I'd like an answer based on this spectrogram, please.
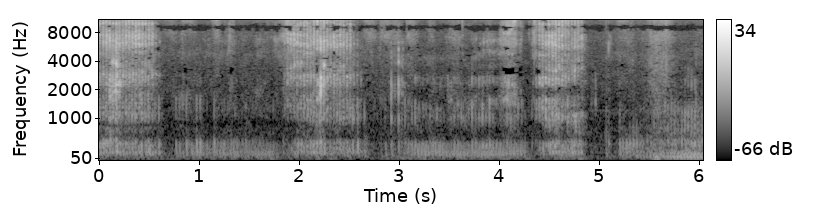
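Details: Domestic cat in an office purring close up, a continuous deep rumbling purr with rising and falling breath cycles about every one to one and a half seconds, no other sounds.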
